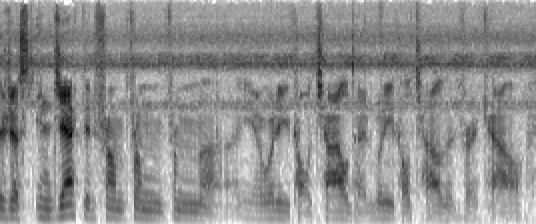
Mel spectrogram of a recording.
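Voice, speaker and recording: A man speaks fairly quickly with fairly even intonation and big swings in loudness, over noticeable background noise. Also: medium pitch for a man. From Alaska. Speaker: cyclist. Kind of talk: casual interview. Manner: halting.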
